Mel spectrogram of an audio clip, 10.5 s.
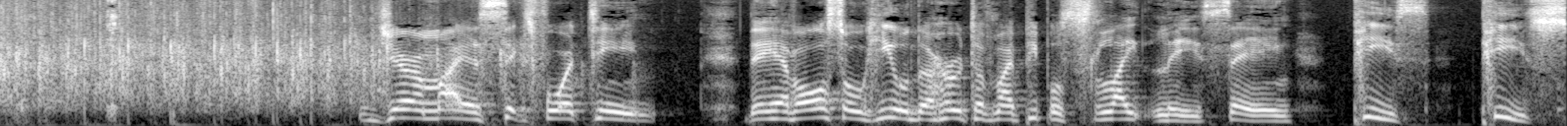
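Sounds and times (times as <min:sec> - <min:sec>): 
audience clapping hands: 0:00.0 - 0:03.5
speech: 0:02.4 - 0:10.4.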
